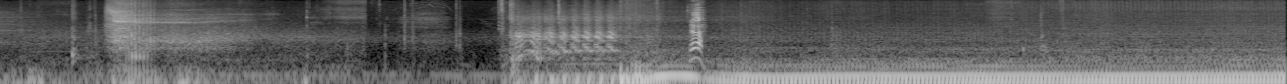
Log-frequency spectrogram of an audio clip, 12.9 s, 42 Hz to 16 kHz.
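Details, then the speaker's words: Porsche 944 that would not crank: a few quiet knocks, then a quick crank and catch into a steady low idle after wiggling two twisted-together wires at the back of the steering wheel; a poor wiring splice was stopping it cranking. "But can you see those two wires in there that are connected to the back of the steering wheel? Well, I just wiggled those and that's what made the car spring to life."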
